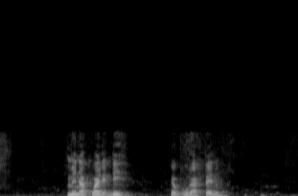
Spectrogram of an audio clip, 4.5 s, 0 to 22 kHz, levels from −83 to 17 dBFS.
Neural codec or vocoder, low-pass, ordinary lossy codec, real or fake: codec, 16 kHz, 4 kbps, X-Codec, HuBERT features, trained on LibriSpeech; 7.2 kHz; MP3, 96 kbps; fake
